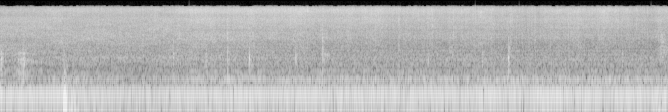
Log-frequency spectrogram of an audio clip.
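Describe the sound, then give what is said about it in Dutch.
Steady, loud sizzling of food frying in a pan, stirred gently so it does not spill over the rim, with occasional soft scrapes and clinks from stirring and a low constant hum underneath, no voices. “Ik durf niet heel hard te roeren, want zal je net zien dat ik het weer over de rand eh, gooi.”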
